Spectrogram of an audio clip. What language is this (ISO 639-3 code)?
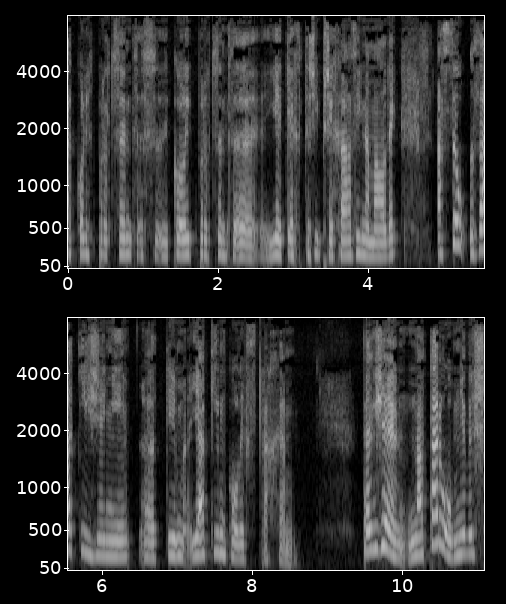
ces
